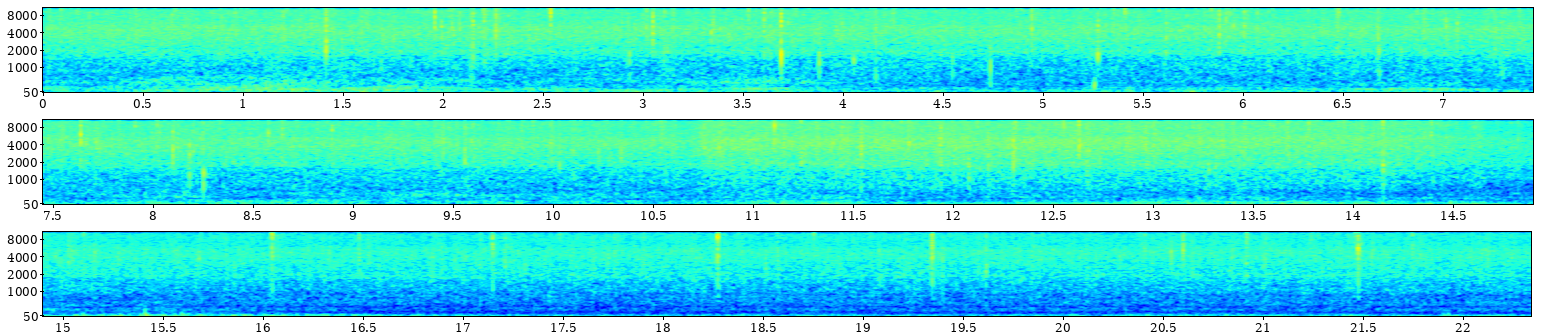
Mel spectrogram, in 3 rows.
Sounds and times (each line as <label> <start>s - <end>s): aeroplane overhead 0.0s - 16.6s
rain 0.0s - 22.3s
